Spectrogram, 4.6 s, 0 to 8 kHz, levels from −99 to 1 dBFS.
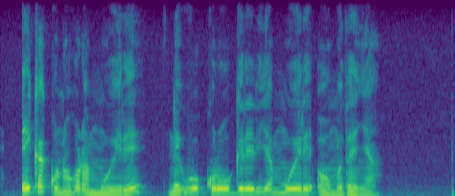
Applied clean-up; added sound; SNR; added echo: none; none; none; none.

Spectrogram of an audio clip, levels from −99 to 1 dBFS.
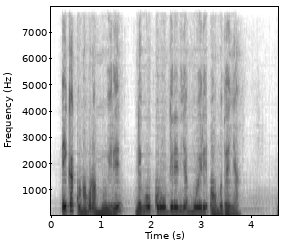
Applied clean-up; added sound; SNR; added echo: neural separator model SepFormer DNS4.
